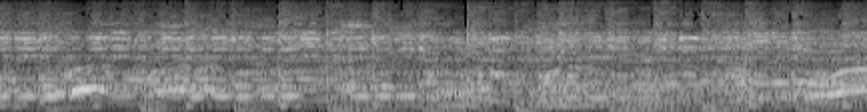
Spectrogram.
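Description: Live Irish folk band playing an instrumental break: a fiddle carries a quick, ornamented melody over a strummed acoustic guitar keeping a steady beat.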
